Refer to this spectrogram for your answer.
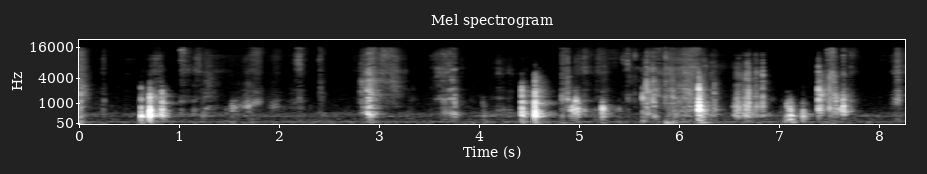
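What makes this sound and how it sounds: Fingertips lift, rub and turn the glossy photo pages of an open softcover book lying on a table, one page at a time. Quiet, crisp crinkles and bright swishing rustles come in short separate bursts, with soft sliding friction between them.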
